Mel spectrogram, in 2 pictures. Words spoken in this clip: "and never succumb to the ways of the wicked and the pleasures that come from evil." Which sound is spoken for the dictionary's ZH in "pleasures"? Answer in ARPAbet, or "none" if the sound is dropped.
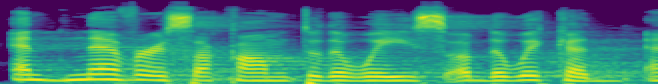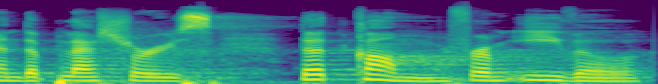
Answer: SH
